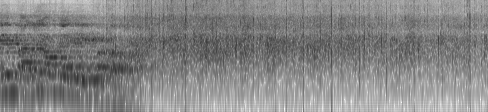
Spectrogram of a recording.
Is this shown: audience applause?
yes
